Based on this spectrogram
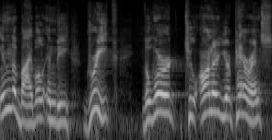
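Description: The speaker is a man. Behind him, the background stays quiet. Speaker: pastor. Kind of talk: sermon. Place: church.

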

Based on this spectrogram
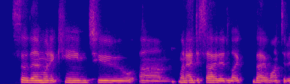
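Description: With an American accent, a woman speaks in a plain, everyday voice at a moderate pace. Her pitch is fairly low and her intonation fairly even, over a quiet background. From New Jersey, US. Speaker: picture book illustrator. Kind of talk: presentation and drawing workshop. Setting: video call. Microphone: video call.

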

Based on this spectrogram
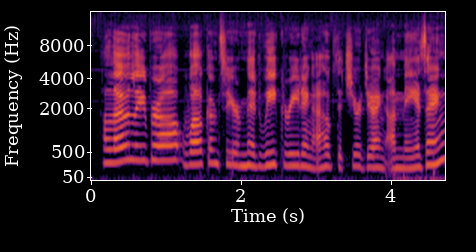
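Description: Speaking at a moderate pace, a woman uses lively intonation and a high pitch. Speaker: tarot reader. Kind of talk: casual vlog chat. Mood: warm, cheerful. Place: home room.

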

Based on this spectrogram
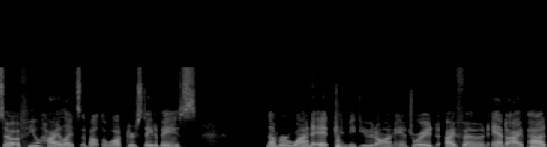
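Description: A woman talks at a moderate pace in an ordinary speaking voice, fairly high-pitched with ordinary pitch variation. The sound is dry with no echo, against a quiet background. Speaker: water resources specialist. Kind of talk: webinar presentation. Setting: video call. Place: home room. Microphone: video call.

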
